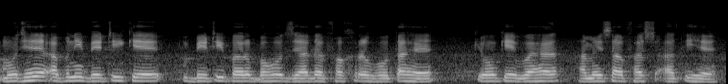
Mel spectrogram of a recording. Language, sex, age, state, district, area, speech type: Urdu, male, 45-60, Uttar Pradesh, Gautam Buddha Nagar, rural, spontaneous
